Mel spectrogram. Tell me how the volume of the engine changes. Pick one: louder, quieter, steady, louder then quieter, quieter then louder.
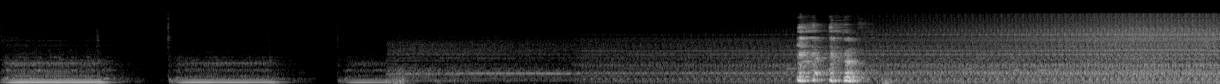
quieter then louder.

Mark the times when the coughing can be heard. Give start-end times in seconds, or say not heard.
8.0-8.7.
